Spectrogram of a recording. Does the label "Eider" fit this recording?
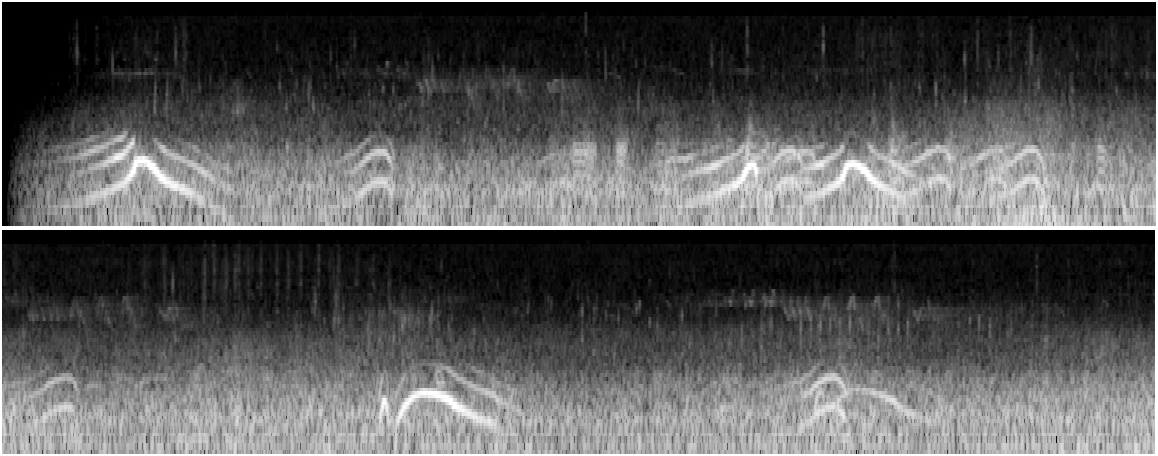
Yes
